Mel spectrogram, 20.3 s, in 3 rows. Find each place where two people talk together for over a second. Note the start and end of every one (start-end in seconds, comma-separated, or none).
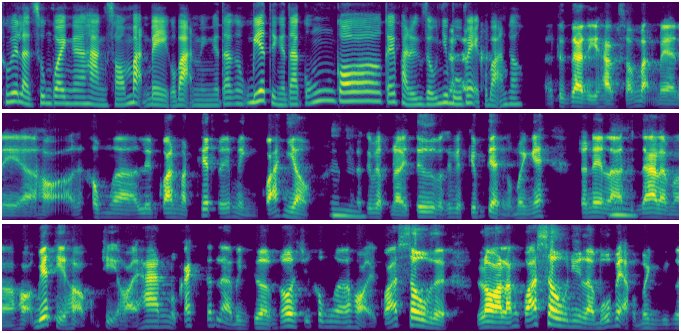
none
